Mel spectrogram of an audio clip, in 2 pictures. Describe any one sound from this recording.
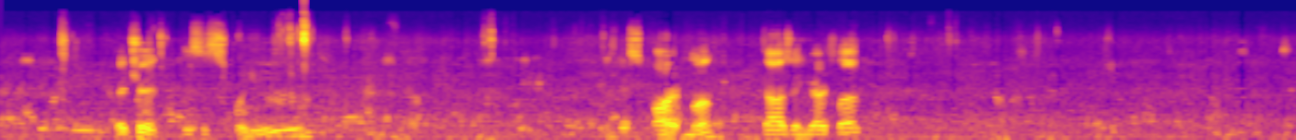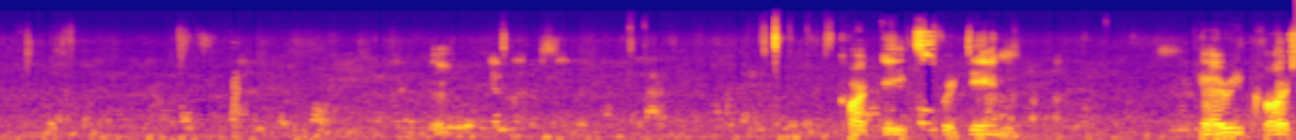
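Plastic card sleeves rustle and crinkle as they are handled.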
